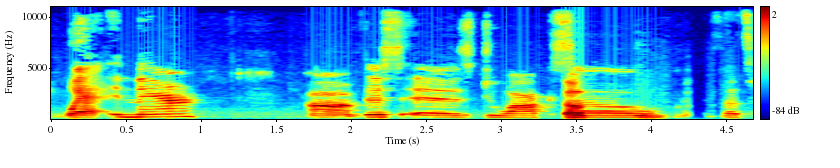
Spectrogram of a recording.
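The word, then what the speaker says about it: Douxo: This is Duoxo, that's how you say it, chlorhexidine shampoo.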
